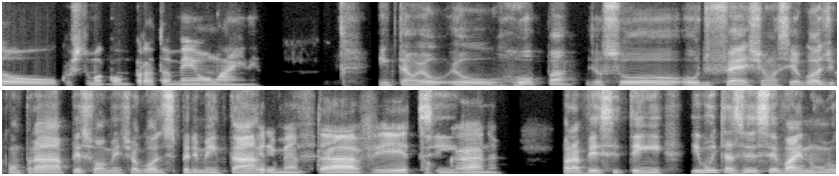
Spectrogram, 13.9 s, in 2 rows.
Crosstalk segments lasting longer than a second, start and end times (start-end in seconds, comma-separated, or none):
none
